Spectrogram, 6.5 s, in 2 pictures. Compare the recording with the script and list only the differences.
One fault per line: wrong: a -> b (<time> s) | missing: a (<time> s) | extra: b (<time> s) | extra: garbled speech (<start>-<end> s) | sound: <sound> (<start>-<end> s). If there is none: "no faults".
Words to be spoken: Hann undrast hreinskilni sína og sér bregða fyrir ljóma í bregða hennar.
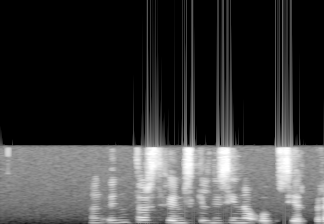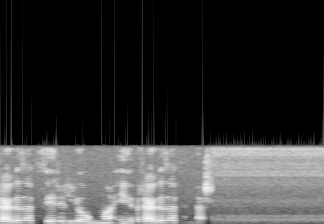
no faults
